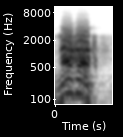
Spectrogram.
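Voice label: Speech Sound Russian; Common Player Messages OUT; DCS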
